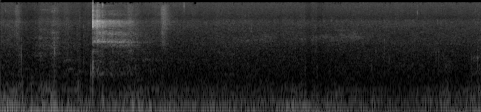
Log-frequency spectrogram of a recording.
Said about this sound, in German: Ja, ein schönes Gewitterchen. Schönes Gewitter.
